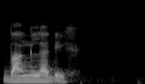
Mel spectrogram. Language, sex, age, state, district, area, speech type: Assamese, male, 18-30, Assam, Sonitpur, rural, spontaneous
